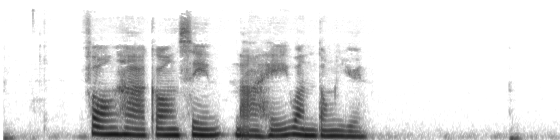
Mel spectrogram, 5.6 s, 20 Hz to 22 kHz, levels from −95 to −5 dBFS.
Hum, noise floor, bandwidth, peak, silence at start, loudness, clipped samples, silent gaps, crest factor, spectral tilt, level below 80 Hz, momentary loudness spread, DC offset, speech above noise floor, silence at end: none; -69 dBFS; 12.5 kHz; -8 dBFS; 0.05 s; -21 LUFS; under 0.1%; none; 16 dB; -7 dB/octave; -54 dBFS; 5 LU; under 0.1%; 49 dB; 0.45 s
